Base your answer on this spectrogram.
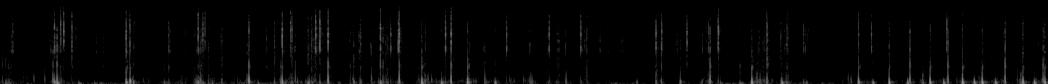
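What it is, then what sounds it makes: Plastic game controller. Thumbs click the buttons of a hollow, translucent green plastic PS2 wireless controller held in both hands. A quiet, rapid series of short, dry clicks and taps follows, each with a low thump and a bright, crisp edge. The clicks stop instantly, with no ring.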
